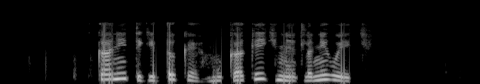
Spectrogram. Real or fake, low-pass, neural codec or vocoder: real; 7.2 kHz; none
